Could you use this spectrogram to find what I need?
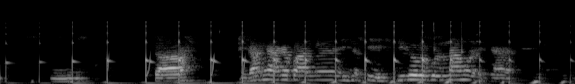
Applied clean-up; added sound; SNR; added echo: classical method WPE with log-MMSE.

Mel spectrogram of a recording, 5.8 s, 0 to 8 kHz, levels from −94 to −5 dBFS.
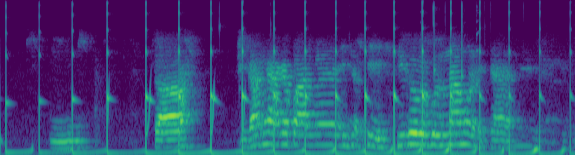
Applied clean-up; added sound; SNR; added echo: none; Gurgling / Liquid; 8 dB; reverberation time 0.3 s.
